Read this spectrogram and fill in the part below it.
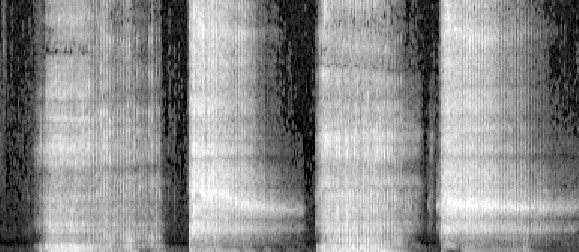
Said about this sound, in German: Jetzt hört er es. Wer schnarcht da?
